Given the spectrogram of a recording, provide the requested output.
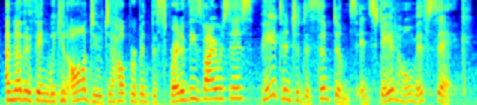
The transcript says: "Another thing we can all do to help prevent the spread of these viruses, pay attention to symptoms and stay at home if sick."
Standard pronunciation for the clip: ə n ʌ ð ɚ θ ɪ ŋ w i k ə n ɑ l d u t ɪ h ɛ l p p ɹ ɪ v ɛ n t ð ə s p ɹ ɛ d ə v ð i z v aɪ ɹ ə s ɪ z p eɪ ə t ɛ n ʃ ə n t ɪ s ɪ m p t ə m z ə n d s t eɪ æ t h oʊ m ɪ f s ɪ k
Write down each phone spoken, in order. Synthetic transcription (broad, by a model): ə n ʌ ð ɚ θ ɪ ŋ w i k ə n ɑ l d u t ɪ h ɛ l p p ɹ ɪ v ɛ n ð ə s p ɹ ɛ d ə v ð i z v aɪ ɹ ə s ɪ z p eɪ ə t ɛ n ʃ ə n t ɪ s ɪ m p t ə m z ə n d s t eɪ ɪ t h oʊ m ɪ f s ɪ k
